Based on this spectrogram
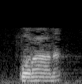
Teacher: ابن كثير يسقط همزة القرآن في كل القرآن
